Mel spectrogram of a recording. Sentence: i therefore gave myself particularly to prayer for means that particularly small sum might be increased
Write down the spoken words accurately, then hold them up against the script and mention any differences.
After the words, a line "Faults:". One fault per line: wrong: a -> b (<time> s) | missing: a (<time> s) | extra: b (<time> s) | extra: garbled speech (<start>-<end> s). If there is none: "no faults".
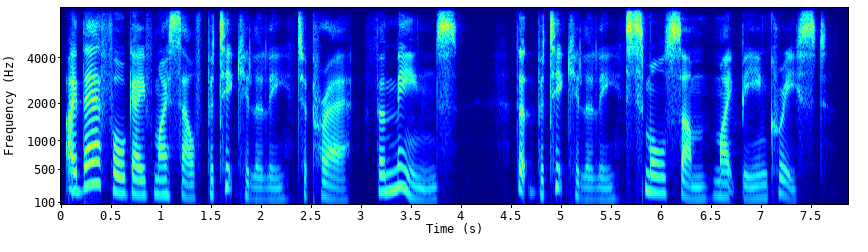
i therefore gave myself particularly to prayer for means that particularly small sum might be increased
Faults:
no faults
